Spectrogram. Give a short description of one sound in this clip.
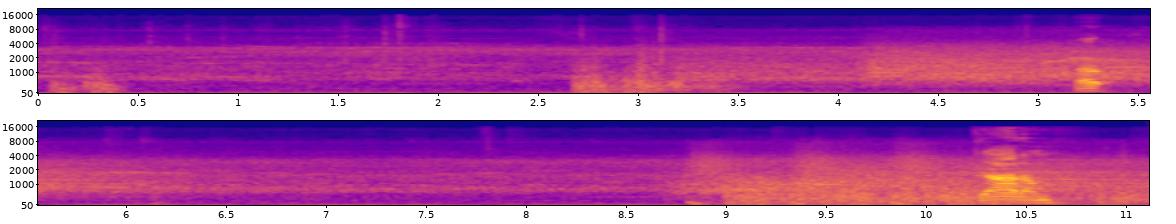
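A crowd cheers and roars.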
